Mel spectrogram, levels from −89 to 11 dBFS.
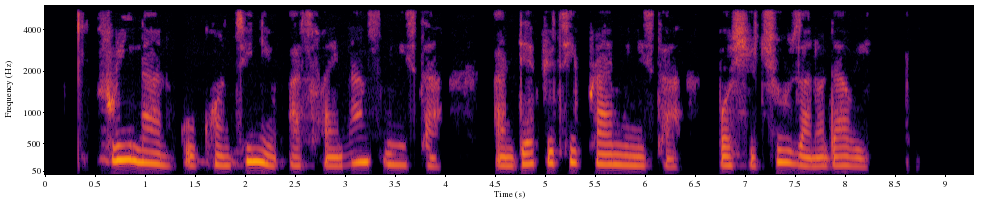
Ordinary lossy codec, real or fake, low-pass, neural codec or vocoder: none; real; 5.4 kHz; none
